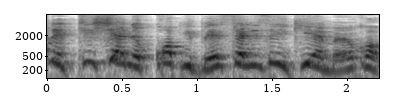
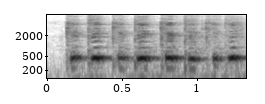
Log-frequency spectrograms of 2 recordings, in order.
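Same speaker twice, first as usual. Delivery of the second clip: high taunting kitty kitty; sing-song higher taunt; mock cat call; 10 semitones higher, faster than usual. Real, not acted. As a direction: call her like a stray cat. Calling rival a cat.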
